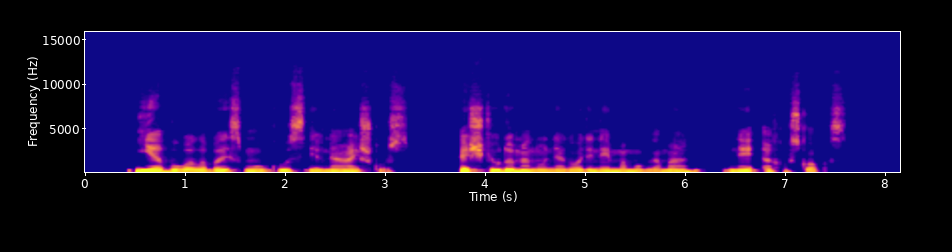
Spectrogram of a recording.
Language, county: Lithuanian, Telšiai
